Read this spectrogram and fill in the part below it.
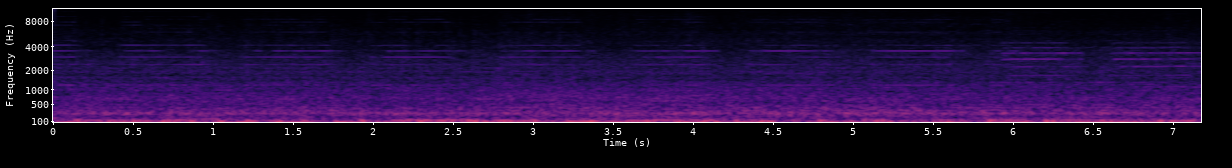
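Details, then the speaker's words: Another truck's reversing alarm heard from the cab while waiting to unload near Carlisle: a thin, harsh beep about twice a second over deep diesel rumble; the backup alarm works but sounds ugly. "Ein ganz, ganz hässliches Piepen. Ein bisschen widerlich."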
